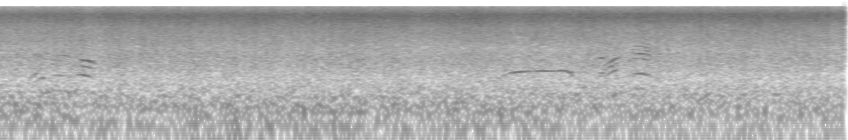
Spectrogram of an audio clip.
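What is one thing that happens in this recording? A waterfall roars loudly and steadily close by.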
